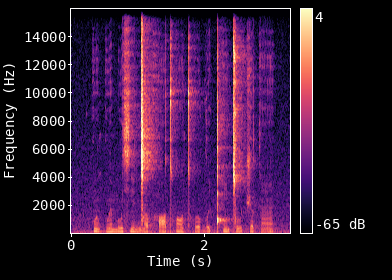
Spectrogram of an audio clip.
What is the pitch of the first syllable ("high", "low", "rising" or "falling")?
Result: falling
